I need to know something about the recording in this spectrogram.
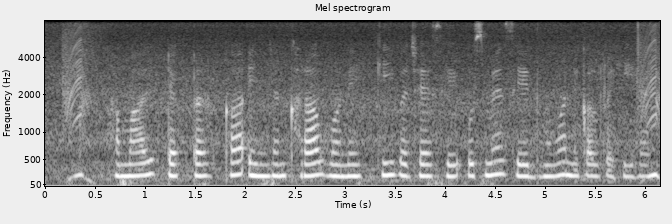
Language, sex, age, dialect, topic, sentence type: Hindi, male, 25-30, Hindustani Malvi Khadi Boli, agriculture, statement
